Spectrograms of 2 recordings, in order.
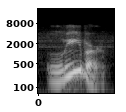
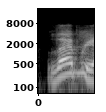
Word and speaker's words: Lebre: want to welcome Lieber from circular City to the business of fun what's up man hello Dave it's a pleasure to be here my name is lebri I said it wrong forgive me no you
